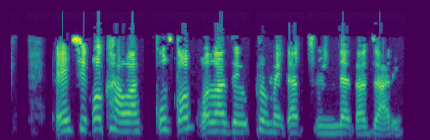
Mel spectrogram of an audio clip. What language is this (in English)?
Georgian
